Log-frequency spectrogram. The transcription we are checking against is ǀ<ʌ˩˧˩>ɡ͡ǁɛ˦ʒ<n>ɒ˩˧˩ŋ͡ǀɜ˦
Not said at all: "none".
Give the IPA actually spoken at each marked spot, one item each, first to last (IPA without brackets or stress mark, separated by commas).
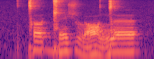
ʌ˦, l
